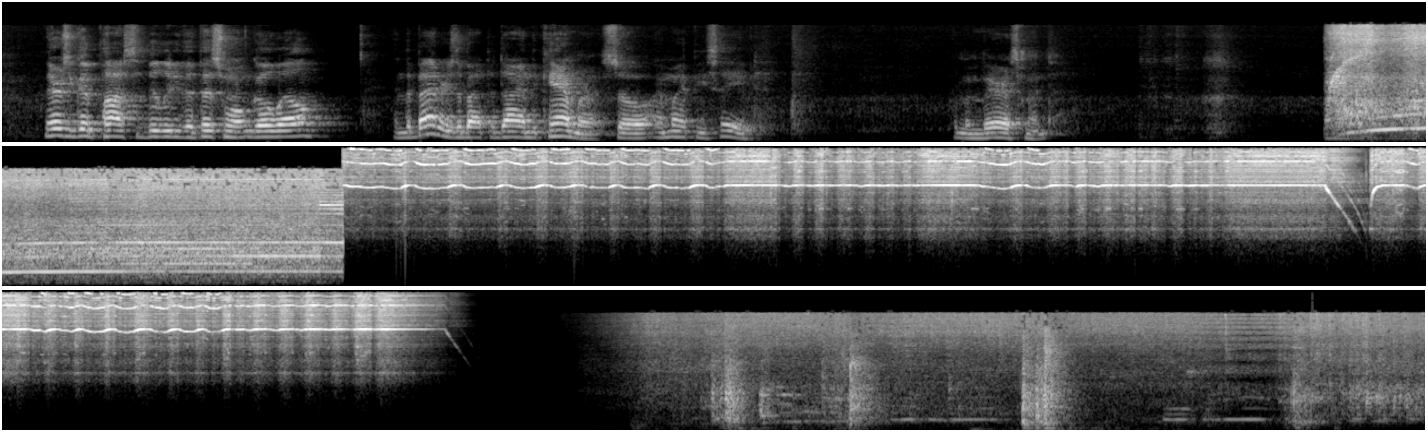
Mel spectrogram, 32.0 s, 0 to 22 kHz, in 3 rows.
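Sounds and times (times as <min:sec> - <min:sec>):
power tool whine: 0:09.9 - 0:24.8
router motor whine: 0:10.0 - 0:24.8.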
